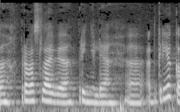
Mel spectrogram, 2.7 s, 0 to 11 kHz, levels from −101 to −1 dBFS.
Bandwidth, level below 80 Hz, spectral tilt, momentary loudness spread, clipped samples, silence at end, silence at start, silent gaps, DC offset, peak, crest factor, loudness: 10.5 kHz; -38 dBFS; -6.5 dB/octave; 6 LU; under 0.1%; 0 s; 0 s; none; under 0.1%; -4 dBFS; 16 dB; -19 LUFS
